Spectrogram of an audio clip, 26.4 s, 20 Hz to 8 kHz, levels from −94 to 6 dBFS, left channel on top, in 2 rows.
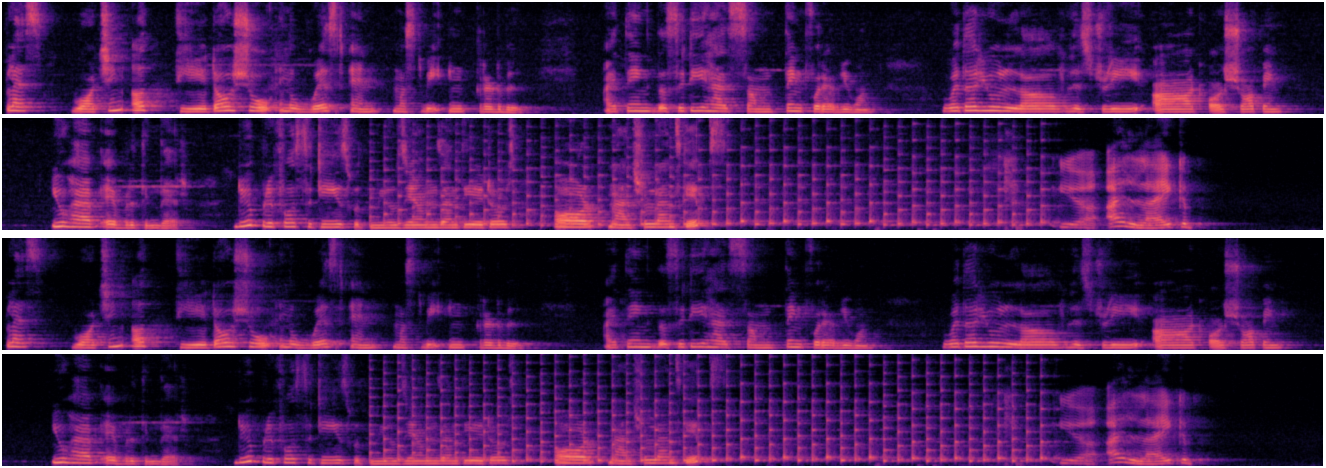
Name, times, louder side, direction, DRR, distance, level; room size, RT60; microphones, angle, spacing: voice 1, 0.0-0.4 0.7-5.2 6.0-8.7 9.4-12.8 13.7-15.1 15.5-18.4 18.7-20.3, left 4 dB, 90° left, 0.7 m, -23 dB
Ringtone, 16.9-23.6, right 1 dB, 50° right, 2.2 m, -29 dB
voice 2, 23.8-25.1, left 3 dB, 35° left, 0.8 m, -26 dB
27.0 x 13.0 x 7.7 m
head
